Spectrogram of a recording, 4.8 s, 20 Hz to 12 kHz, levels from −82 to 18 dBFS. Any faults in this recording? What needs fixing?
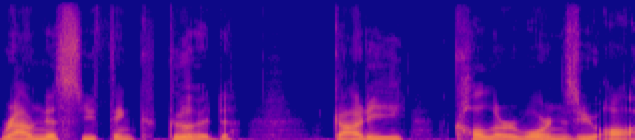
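No faults turn up anywhere in this speech recording. Nothing needs to be fixed.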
